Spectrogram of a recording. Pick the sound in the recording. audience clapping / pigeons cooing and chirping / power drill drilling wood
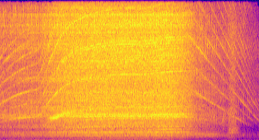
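power drill drilling wood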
